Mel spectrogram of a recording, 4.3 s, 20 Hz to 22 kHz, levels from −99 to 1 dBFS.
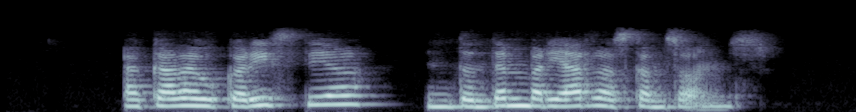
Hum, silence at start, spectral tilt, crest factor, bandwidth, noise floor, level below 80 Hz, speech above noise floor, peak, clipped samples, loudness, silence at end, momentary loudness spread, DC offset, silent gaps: none; 0.6 s; -4 dB/octave; 14 dB; 7 kHz; -85 dBFS; -66 dBFS; 67 dB; -4 dBFS; under 0.1%; -19 LUFS; 0.6 s; 10 LU; under 0.1%; none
